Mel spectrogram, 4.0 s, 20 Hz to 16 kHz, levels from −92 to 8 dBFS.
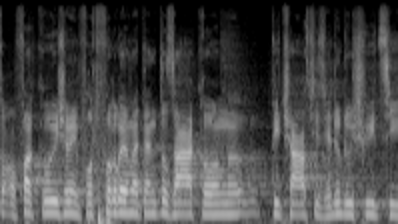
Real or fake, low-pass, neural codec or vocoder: real; 14.4 kHz; none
